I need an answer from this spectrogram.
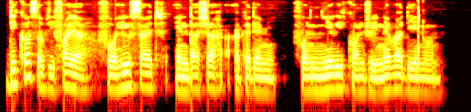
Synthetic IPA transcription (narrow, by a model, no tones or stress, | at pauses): dikʰɔsɔvdifajafɔɦilsaɪdɛ̃ndaʃaakʰadɛmi | fɔniɹikʰɔ̃ntɹinɛvadenõn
